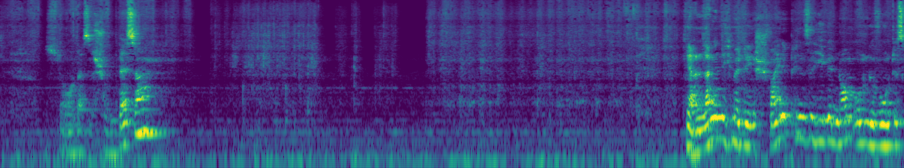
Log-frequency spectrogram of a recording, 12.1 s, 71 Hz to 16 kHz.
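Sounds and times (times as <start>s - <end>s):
shaving brush rubbing on face: 0.0s - 10.6s
steady low hum: 0.0s - 12.0s.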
